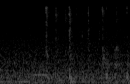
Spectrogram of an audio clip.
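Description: Quiet, rapid typing on a computer keyboard while entering code in Xcode on a Mac, a soft continuous patter of key clicks over faint background hiss.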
